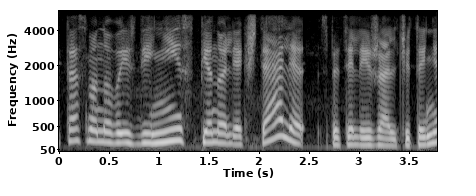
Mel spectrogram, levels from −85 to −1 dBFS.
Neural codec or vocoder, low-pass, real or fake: none; 5.4 kHz; real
